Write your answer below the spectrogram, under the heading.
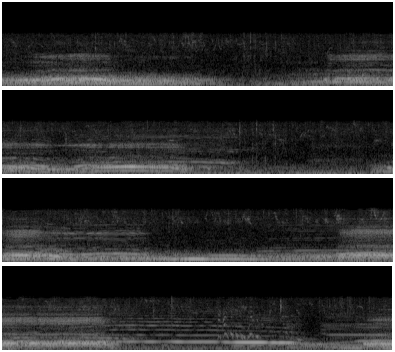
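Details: Camel bellowing repeatedly in deep, gurgling, wavering groans of one to two seconds each, with short gaps between; the final call becomes steadier and more drawn-out.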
